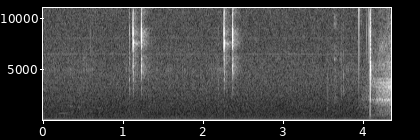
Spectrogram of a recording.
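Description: Computer mouse button clicked twice, about a second apart, each click a quick press-and-release double tick. A steady low hum runs underneath.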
